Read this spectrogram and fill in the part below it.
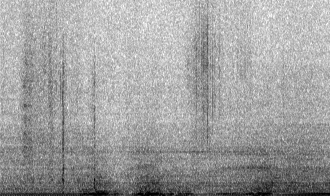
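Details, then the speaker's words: Auction car with missing muffler, charging malfunction warning lit: deep boomy raspy unmuffled rumble swelling with each throttle blip; loud exhaust from the absent muffler. "oh that's it sounds so bad I'm sorry guys"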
